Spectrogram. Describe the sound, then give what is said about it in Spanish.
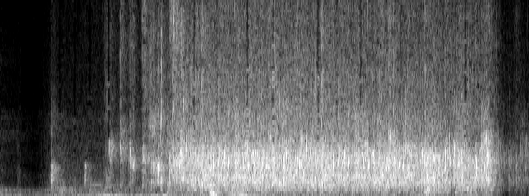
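An audience breaks into applause that builds within the first second and holds as a steady, dense wash of clapping for several seconds before cutting off abruptly near the end. “No, ¿están todos aplaudiendo o no habría matemáticas en la escuela?”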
